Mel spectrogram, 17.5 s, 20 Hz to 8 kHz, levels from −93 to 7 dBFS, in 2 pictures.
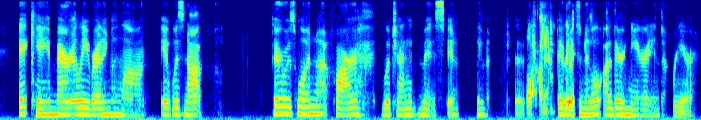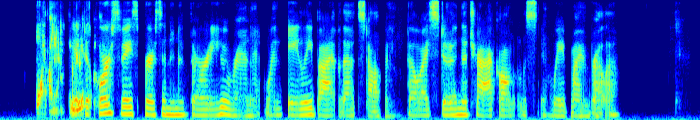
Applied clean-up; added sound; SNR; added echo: neural diffusion model UNIVERSE++.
